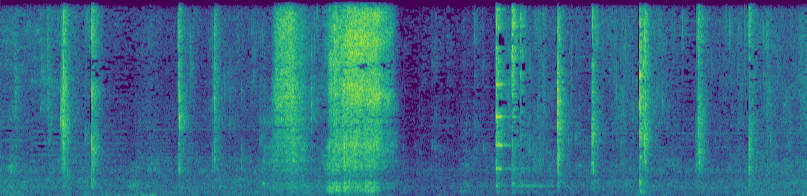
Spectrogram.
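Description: Metal chopsticks and a spoon clicking against a glass bowl of ramyeon noodles, with a loud slurp of noodles about three seconds in.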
